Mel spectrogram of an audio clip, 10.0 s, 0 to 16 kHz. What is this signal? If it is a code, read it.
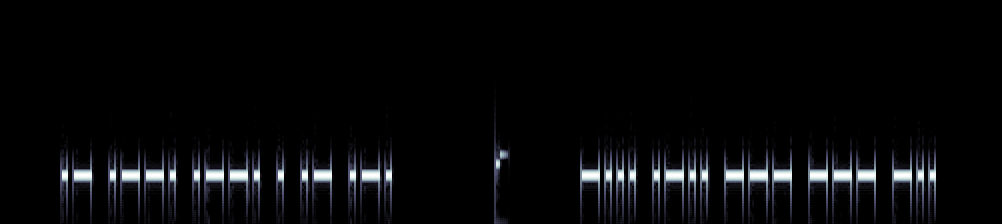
Morse code, heard as a keyed tone, about 20 wpm, 700 Hz. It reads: APPEAR BLOOD
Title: Sentences from Top 1000 Words - Review Part 2 - New Word Drill - 20wpm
